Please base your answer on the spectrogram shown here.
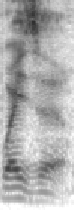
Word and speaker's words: YZR: toutes ces langues là ça s'appelle weezer y z ça se prononce wiseur y zr voilà pourquoi because wiseur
